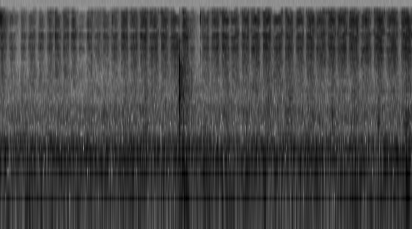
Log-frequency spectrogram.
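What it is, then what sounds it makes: Wax crayon scribbling on paper. A blue wax crayon rubs in long scribbling strokes along the edge of a thin paper coloring page lying flat on a table. The result is a quiet, steady, dry scratching rasp with a low papery rumble beneath it, marked by a couple of slightly sharper scrapes.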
